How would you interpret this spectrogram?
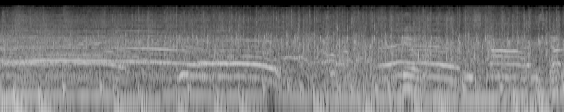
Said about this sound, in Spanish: el que sentim són aplaudiments del públic que us acompanya.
